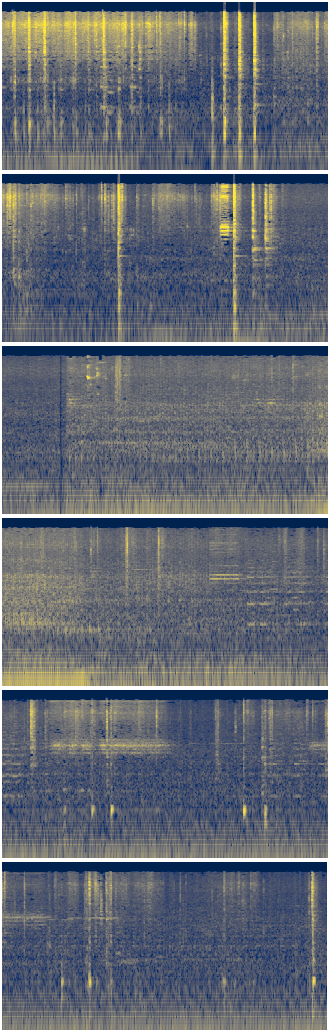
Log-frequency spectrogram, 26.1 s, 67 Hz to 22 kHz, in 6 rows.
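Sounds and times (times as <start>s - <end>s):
newspaper rustling: 0.0s - 7.4s
road traffic rumble: 0.0s - 26.0s
vehicle passing close by: 8.1s - 18.5s.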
